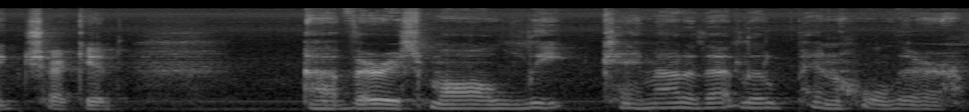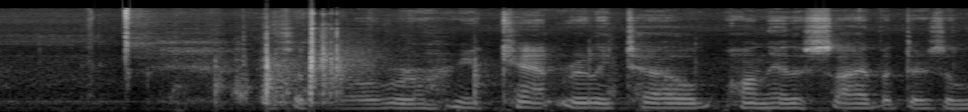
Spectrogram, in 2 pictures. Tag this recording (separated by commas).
Speech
